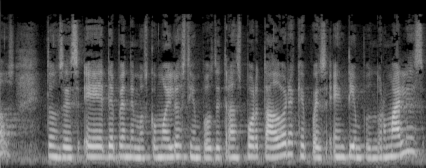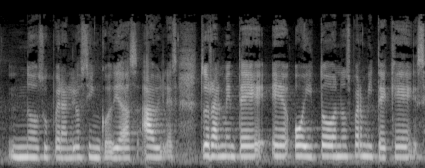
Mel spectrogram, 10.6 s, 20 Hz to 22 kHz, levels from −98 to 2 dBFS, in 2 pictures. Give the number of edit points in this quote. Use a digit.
0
